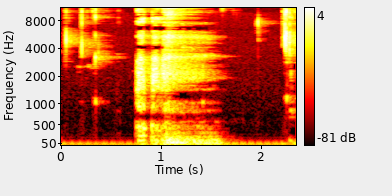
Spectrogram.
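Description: A man's breath or sigh into a close microphone, a single noisy rush lasting just under a second, starting about three-quarters of a second in.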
